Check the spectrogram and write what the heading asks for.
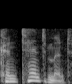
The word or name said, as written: contentment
